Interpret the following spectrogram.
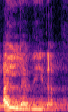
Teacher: ذال کو باریک پڑھنا ہے، یا مدہ ہے، ایک الف کے برابر کھینچیں گے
